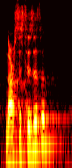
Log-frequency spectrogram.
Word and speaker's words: narcissism: Maybe you heard of the word narcissism. Narcissism? Narcissism. I added an extra syllable there.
